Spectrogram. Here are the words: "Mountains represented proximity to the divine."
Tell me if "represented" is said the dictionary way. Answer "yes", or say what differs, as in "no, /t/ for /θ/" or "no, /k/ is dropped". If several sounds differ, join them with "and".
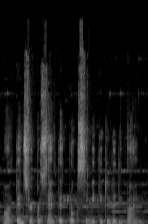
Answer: no, /s/ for /z/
